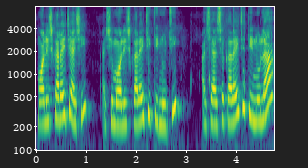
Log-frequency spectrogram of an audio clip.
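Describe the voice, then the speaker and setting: A woman's voice: on the high side, moderate pace. A woman in a casual home vlog, talking in coaxing baby talk to her pet parrot. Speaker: vlogger.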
